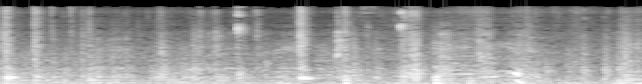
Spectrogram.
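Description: Engine of a small passenger vehicle running, heard from inside its cabin, with scattered knocks and rattles.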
